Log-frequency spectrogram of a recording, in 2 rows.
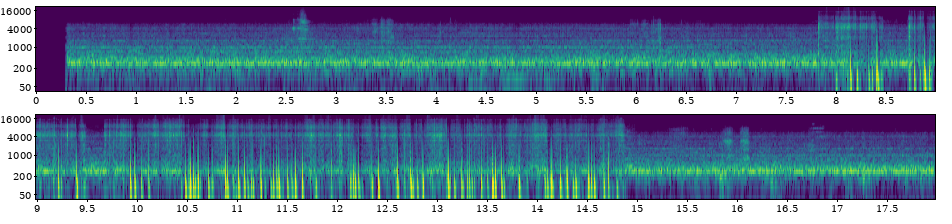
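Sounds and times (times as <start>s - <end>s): electrical hum: 0.4s - 17.9s
welding arc crackle: 7.8s - 15.0s.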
